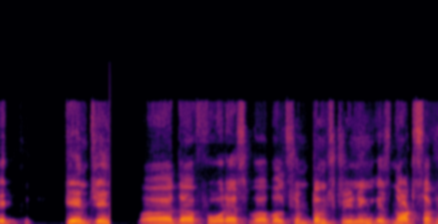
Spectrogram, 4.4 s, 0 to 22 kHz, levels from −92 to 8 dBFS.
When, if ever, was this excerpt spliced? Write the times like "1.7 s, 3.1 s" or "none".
1.1 s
